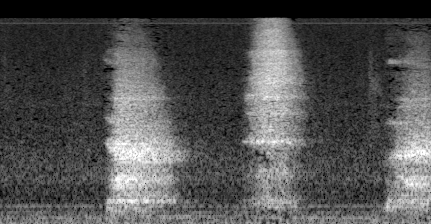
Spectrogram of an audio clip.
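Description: A man breathing hard through his press-ups: two forceful breaths, about a second in and just before the three-second mark, with a third starting right at the end, each timed with a lowering or a push.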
